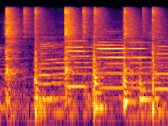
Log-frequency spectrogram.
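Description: Live band playing an instrumental passage between sung lines: electric and acoustic guitars, with held notes ringing from about half a second in.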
